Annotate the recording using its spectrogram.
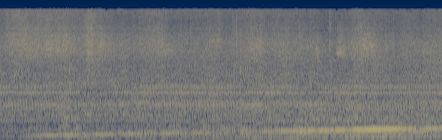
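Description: Electric train's traction motors whining, one tone rising steadily in pitch as the train speeds up, over a low rumble.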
